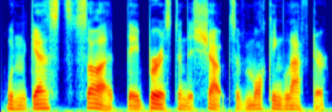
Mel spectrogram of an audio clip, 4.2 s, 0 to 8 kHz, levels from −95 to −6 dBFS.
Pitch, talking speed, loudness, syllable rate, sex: 90 Hz, 175 wpm, -21 LUFS, 3.9 syllables/s, male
